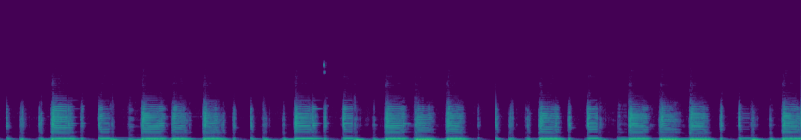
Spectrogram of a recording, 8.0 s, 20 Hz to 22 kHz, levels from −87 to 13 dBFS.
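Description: A brief, faint blip at 3.24 s is a corrupt frame decoded: flipped bits in a couple of compressed frames were played anyway, scattering quiet energy at wrong frequencies.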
